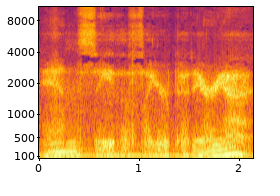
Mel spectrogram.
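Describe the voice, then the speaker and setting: A man giving a soft, halting whispered ASMR tour of a backyard pool area outdoors at dusk, recorded on a handheld camera. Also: lowish voice, heavy background noise. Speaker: ASMR creator. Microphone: handheld camera, filming his own hands.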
